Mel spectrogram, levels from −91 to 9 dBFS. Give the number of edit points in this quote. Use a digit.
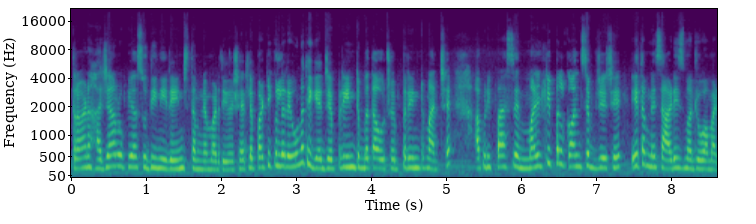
0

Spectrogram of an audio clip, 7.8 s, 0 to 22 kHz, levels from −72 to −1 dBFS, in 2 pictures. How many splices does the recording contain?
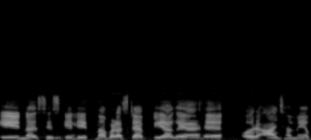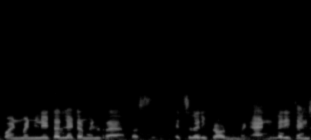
1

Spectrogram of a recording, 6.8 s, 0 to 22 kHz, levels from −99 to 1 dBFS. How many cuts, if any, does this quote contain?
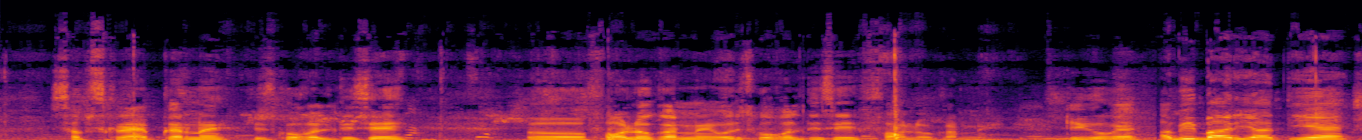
1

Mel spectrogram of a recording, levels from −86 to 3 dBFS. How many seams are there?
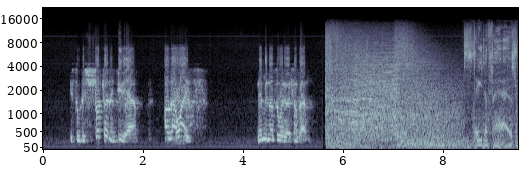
0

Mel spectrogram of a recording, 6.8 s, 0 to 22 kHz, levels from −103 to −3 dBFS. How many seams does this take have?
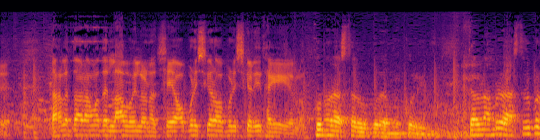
1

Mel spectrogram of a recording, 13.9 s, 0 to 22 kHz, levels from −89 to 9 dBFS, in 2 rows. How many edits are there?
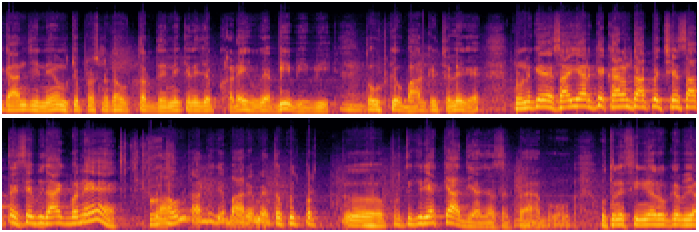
1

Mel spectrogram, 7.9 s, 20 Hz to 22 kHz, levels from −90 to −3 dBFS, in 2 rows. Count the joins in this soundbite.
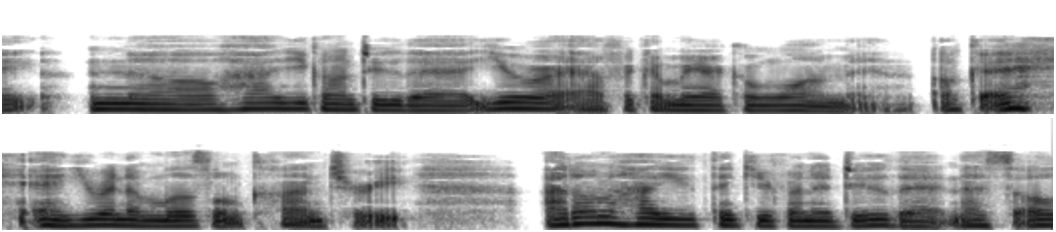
0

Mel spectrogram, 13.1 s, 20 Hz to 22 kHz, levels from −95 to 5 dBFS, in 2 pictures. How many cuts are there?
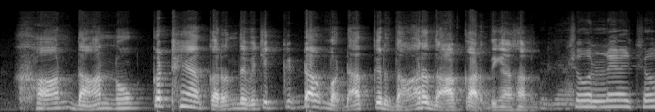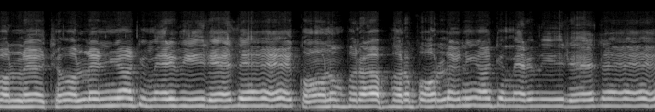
1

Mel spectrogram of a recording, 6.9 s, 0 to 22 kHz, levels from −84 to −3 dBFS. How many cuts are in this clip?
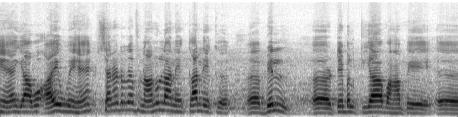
2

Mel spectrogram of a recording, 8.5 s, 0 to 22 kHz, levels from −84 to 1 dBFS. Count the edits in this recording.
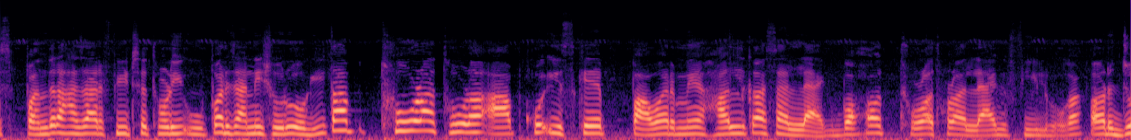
0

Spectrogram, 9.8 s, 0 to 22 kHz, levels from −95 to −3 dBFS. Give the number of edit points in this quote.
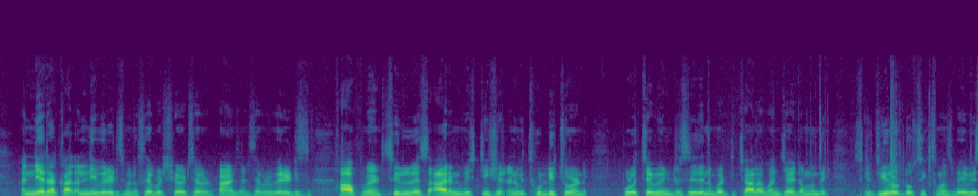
2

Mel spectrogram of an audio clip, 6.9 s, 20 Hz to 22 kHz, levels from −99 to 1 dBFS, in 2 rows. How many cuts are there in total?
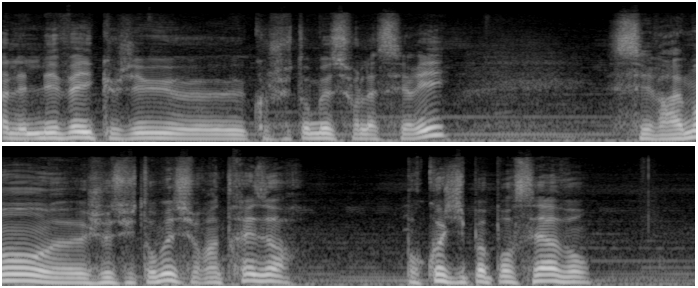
0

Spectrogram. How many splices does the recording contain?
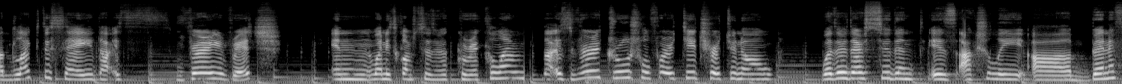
1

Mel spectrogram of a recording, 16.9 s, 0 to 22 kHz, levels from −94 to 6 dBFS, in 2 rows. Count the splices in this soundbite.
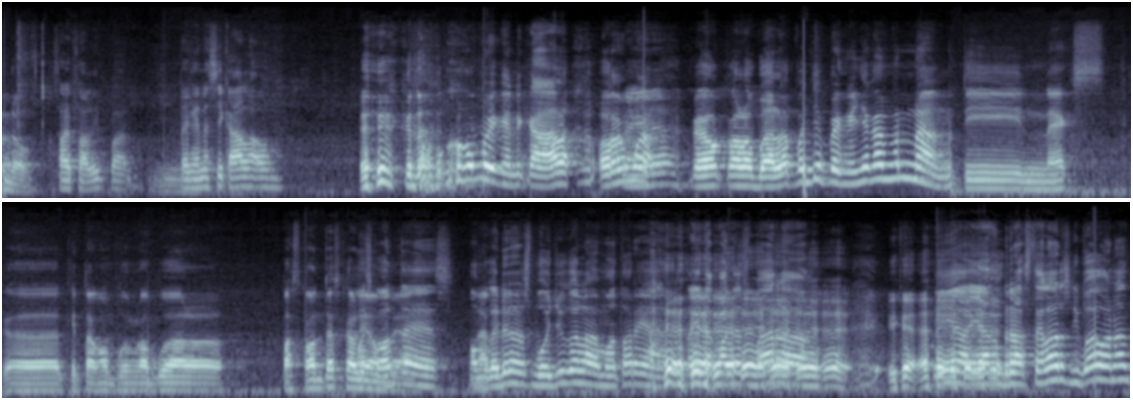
1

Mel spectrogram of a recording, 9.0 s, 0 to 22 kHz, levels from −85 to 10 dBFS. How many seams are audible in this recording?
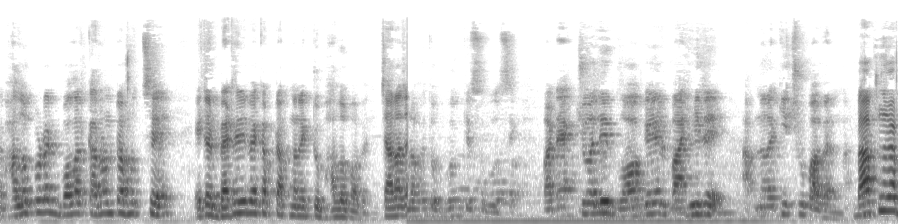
1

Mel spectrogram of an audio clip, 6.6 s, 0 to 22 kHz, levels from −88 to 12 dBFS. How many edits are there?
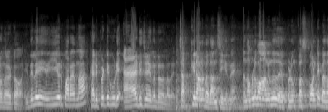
3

